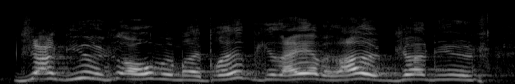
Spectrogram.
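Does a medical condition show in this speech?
Yes: cerebral palsy; from birth, affects coordination, walking and gait; speech affected, listeners may need time to understand.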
